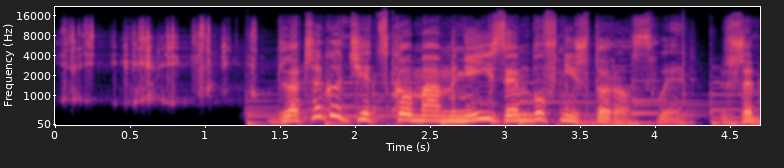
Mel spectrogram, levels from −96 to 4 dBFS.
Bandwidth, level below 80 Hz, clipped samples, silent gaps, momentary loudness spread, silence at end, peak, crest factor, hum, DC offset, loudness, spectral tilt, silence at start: 19 kHz; -50 dBFS; under 0.1%; none; 14 LU; 0 s; -4 dBFS; 18 dB; none; under 0.1%; -21 LUFS; -4 dB/octave; 0.05 s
